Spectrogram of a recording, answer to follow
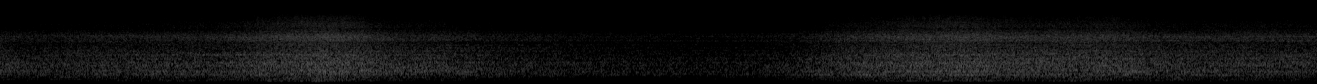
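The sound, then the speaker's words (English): Soft ocean waves wash onto the shore in two slow, hissing swells that rise and fade, a steady surf with no voices. “Feel the waves wash away self-criticism and judgment.”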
